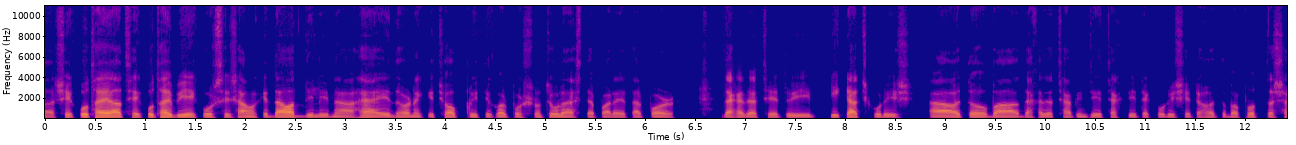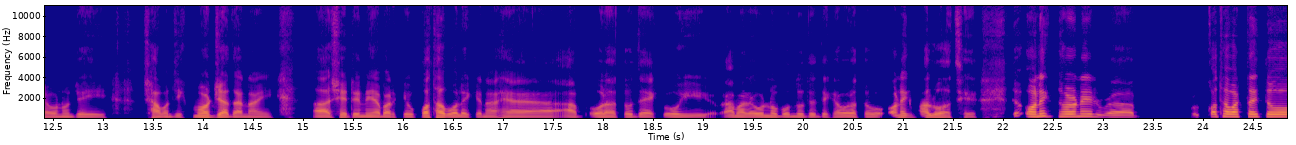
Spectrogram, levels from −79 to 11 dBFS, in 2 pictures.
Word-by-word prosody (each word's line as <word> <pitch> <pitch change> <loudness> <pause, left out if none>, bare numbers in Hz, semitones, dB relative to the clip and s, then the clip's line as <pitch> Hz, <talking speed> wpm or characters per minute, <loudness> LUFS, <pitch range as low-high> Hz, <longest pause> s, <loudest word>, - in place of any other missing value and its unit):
সে 135 - -1
কোথায় 145 -1 +7
আছে? 120 - -2
কোথায় 145 +1 +5
বিয়ে 130 -1 +4
করছিস? 115 -1 -2
আমাকে 110 +2 -2
দাওয়াত 130 0 +8
দিলি 110 -2 -2
না।" 105 - -2 0.2
হ্যাঁ? 135 -3 +3
এ - - +2
ধরনের 115 0 -2
কিছু 115 - -10
অপ্রীতিকর 110 -1 -4
প্রশ্ন 110 -1 -7
চলে 120 -2 +1
আসতে 105 - -7
পারে। 100 -1 -2 0.2
তারপর 100 +1 -2 0.6
দেখা 110 0 +2
যাচ্ছে, 105 +1 -3
"তুই 115 0 -2 0.3
কি 170 - -2
কাজ 120 -3 +5
করিস?" 100 -2 -4 0.4
আ - - +4
হয়তো 115 +1 0 0.2
বা 110 - +4 0.2
দেখা 110 +1 -6
যাচ্ছে, 110 +1 -7
আমি 110 - -10
যে 110 - -2
চাকরিটা 110 -1 -8
করি, 105 0 -5
সেটা 105 -1 -8
হয়তো 105 0 -7
বা - - 0
প্রত্যাশা 110 -2 -5
অনুযায়ী 105 0 -4 0.6
সামাজিক 105 0 -1
মর্যাদা 130 -5 +5
নাই। 95 0 -4 0.5
আ - - +5 0.2
সেটা 130 -3 0
নিয়ে 120 -1 0
আবার 110 -1 +1
কেউ 110 - -2
কথা 140 +2 +5
বলে 110 -2 +2
কি 100 - -5
না? - - -4
হ্যাঁ, 105 -2 -1 0.4
আ - - +3 0.3
ওরা 115 -2 +3
তো - - -2
দেখ 105 -4 -2 0.2
ঐ - - +1 0.6
আমার 125 -1 +1
অন্য 130 0 -1
বন্ধুদের 115 0 -3
দেখে 115 +1 -7
ওরা 110 0 +1
তো 115 - -4 0.2
অনেক 170 -3 +1
ভালো 140 -2 +3
আছে। 120 0 -10 0.4
হ - - -21 0.2
অনেক 245 +2 +6
ধরনের 230 +1 +5 0.2
আ - - +2 0.9
কথাবার্তাই 220 0 +6
তো - - +8
115 Hz, 175 wpm, -24 LUFS, 110-130 Hz, 0.9 s, দাওয়াত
